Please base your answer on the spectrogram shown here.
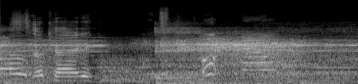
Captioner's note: in trailer: growl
